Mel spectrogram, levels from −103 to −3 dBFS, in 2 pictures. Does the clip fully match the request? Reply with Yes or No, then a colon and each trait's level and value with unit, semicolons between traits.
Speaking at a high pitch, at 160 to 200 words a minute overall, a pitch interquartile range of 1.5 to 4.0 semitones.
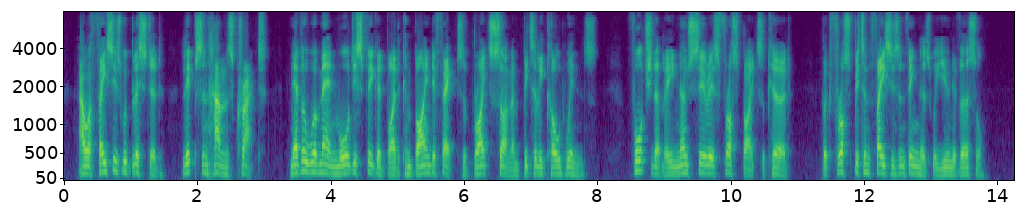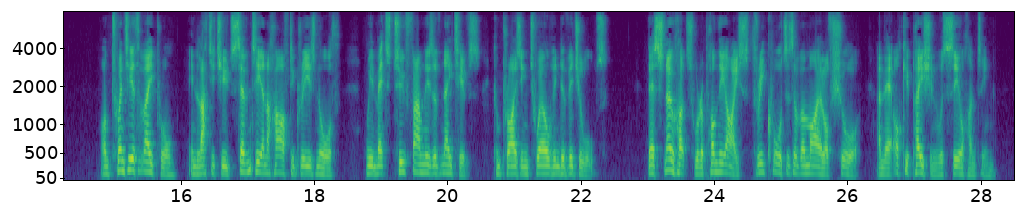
No: low, 135 Hz; average, 165 wpm; average, 3.6 semitones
